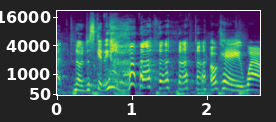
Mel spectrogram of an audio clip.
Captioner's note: laughing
